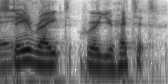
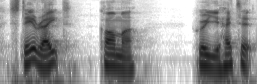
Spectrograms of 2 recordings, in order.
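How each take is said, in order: First: It is said without a pause. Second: It has a pause after 'stay right'.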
